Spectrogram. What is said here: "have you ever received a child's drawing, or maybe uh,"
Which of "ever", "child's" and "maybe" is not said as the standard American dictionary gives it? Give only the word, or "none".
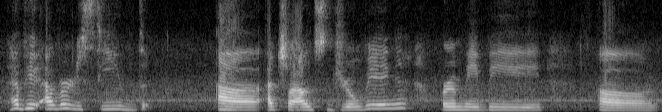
child's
